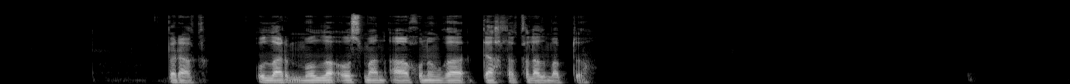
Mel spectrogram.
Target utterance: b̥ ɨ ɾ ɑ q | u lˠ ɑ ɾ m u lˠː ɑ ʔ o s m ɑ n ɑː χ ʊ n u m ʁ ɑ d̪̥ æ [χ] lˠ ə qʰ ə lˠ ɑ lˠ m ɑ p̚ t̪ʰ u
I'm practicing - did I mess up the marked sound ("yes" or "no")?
no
